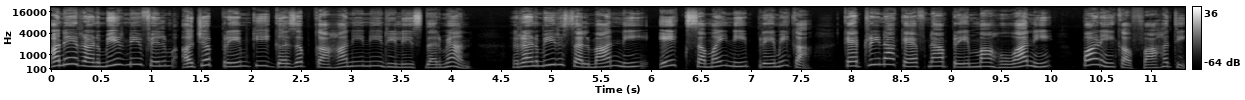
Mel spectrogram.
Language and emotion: Gujarati, neutral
